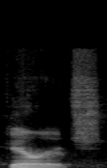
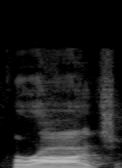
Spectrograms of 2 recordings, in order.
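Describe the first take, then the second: First: GARAGE as garridge, stressed on the first syllable; British garage. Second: GARAGE stressed on the second syllable; American garage. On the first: Streamer quoting best friend's new habit, British GARAGE. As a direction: make GARAGE rhyme with carriage, British-style. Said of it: "says garage as garage". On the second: Streamer telling of best friend's new habit, American GARAGE first. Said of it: "My best friend now says garage as garage". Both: Shown as a demonstration.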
